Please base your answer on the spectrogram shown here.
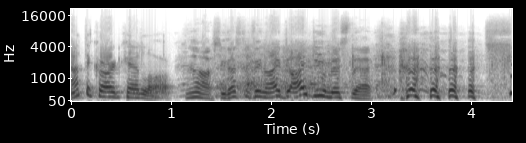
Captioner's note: audience laughs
